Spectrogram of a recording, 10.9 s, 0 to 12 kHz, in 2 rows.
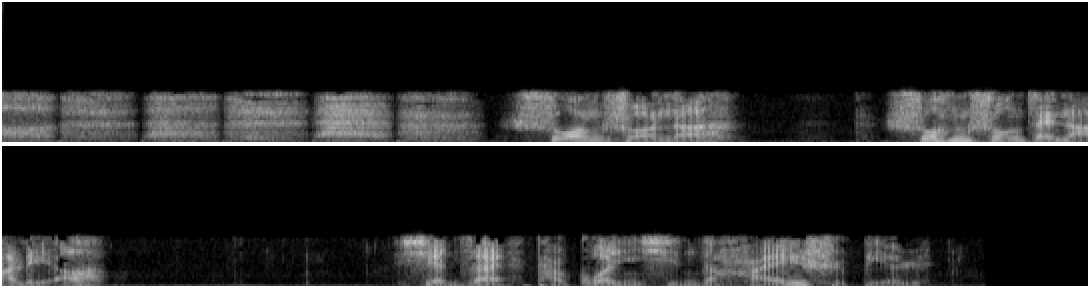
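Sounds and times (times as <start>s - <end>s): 
wounded man gasping and panting for breath: 0.0s - 2.6s
speech: 2.8s - 3.8s, 4.4s - 6.0s, 7.5s - 10.1s.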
